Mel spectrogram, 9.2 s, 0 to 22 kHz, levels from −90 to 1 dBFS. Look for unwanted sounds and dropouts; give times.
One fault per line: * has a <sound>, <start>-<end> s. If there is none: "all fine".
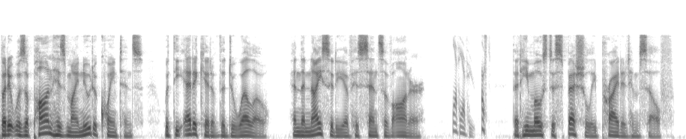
* has a chirp, 6.0-6.5 s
